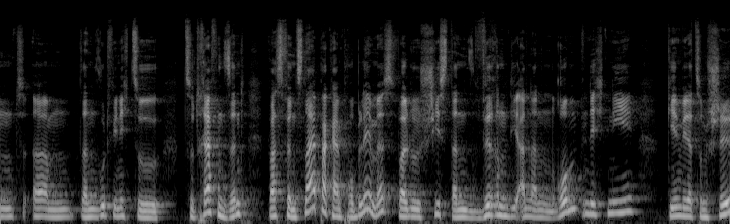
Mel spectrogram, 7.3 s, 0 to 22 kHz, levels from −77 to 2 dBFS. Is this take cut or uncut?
cut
